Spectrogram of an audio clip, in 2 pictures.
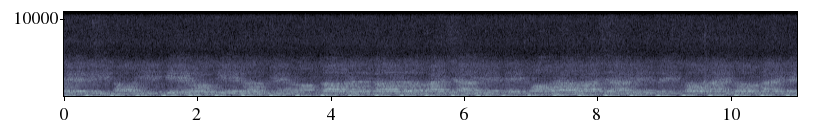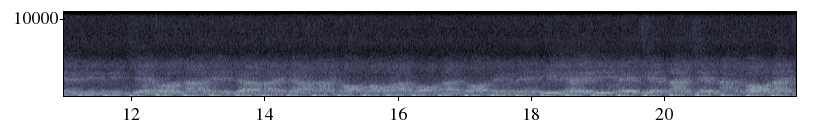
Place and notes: hundreds of old woman are sitting in the temple chanting together, Sony PCM D50 + Soundman OKM II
